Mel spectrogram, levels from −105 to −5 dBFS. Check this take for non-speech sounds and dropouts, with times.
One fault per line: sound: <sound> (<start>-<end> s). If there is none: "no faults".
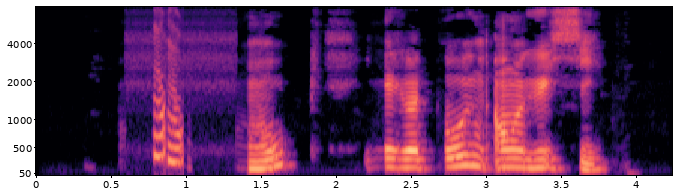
sound: chirp (0.8-1.1 s)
